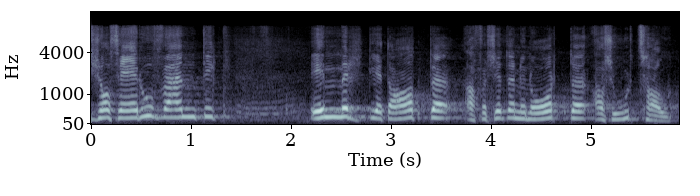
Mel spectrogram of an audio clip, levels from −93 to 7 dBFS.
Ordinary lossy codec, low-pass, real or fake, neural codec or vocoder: none; 9.9 kHz; fake; vocoder, 22.05 kHz, 80 mel bands, WaveNeXt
